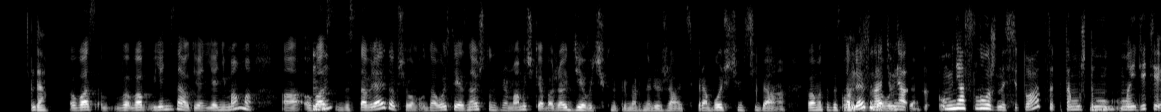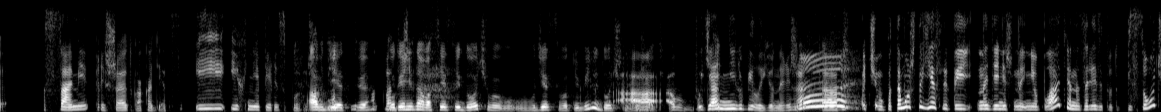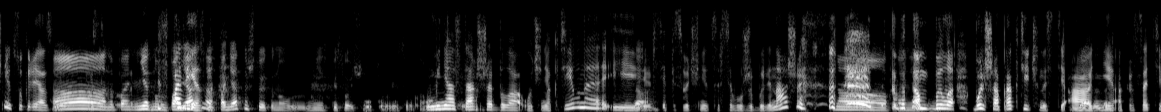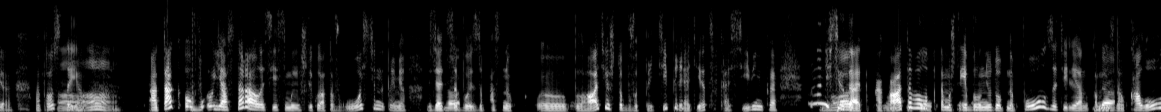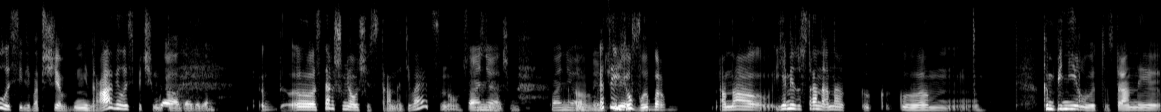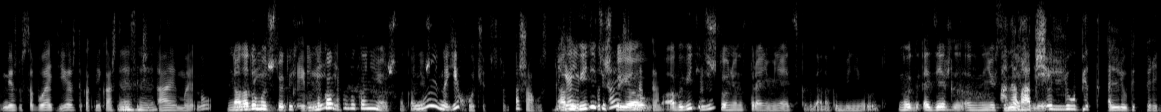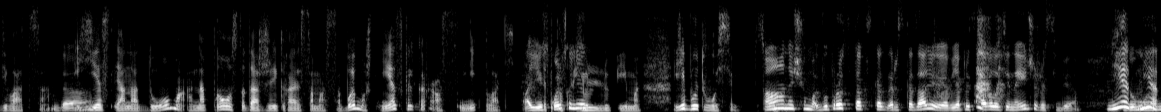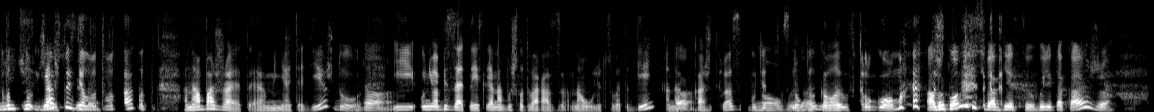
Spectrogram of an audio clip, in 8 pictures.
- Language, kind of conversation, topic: Russian, unstructured, Как одежда влияет на твое настроение?
- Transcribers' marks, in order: put-on voice: "девочек, например, наряжать, прям больше, чем себя"; laughing while speaking: "А"; tapping; laugh; drawn out: "А"; tsk; chuckle; chuckle; laughing while speaking: "Это что, как это"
